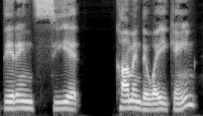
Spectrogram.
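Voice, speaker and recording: Faint music plays behind this medium-pitched, darkish male voice, which keeps a fairly even intonation. He's a contractor from Venezuela in his forties, chatting as a podcast guest in the studio, and he works through his ideas haltingly and thoughtfully, with frequent restarts.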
